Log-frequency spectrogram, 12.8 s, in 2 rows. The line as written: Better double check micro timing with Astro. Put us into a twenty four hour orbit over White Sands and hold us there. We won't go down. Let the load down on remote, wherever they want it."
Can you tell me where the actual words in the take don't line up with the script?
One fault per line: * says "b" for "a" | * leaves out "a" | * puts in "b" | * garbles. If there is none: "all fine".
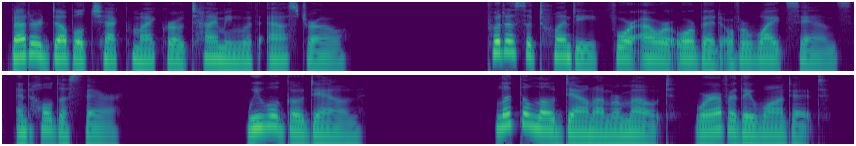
* leaves out "into"
* says "will" for "won't"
